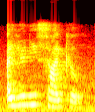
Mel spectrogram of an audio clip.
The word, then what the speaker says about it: unicycle: طيب unicycle، unicycle ليش؟ لأن اليو الصوت حقه يو ما هو أ.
